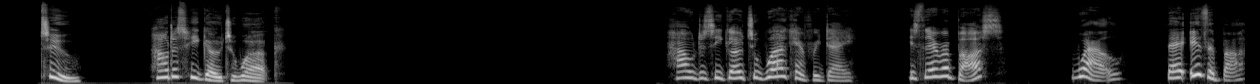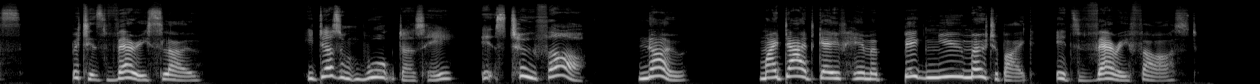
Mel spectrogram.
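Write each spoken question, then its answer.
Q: How does he go to work?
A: By motorbike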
